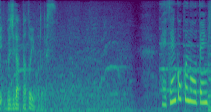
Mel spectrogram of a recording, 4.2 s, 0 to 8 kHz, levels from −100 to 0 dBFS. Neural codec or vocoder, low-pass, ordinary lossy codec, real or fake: none; none; none; real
